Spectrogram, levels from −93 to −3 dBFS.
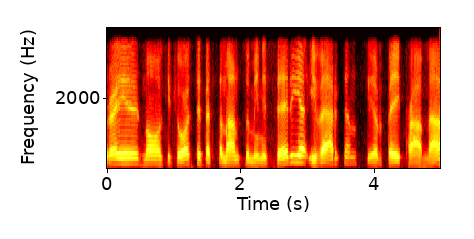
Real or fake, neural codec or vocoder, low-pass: fake; codec, 24 kHz, 0.9 kbps, WavTokenizer, medium speech release version 2; 3.6 kHz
